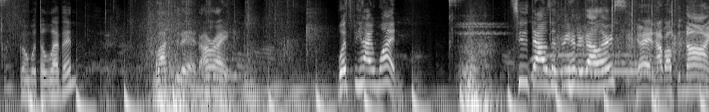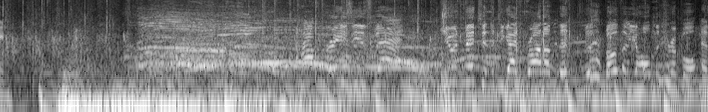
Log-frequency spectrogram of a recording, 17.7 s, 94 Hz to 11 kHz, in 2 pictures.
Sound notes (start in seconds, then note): 3.0 light applause; 5.6 whoosh; 9.5 rumbling sounds; 10.8 applause and cheering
